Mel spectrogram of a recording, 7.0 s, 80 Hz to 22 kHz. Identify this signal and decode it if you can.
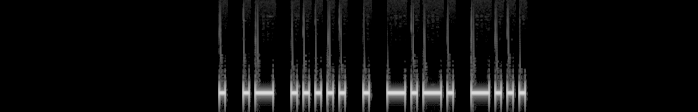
Morse code, heard as a keyed tone, about 20 wpm, 700 Hz. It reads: EA5ECB
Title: DXCC-100 Call Signs - 6 Characters - Repeated 3x - 20wpm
